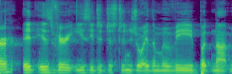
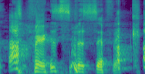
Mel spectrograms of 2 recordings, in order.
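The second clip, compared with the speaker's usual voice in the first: higher, amused and breaking into laughter; laughing; 11 semitones higher, slower than usual. Real, not acted. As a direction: laugh through the words, slowly. Laughs through her retold reply.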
